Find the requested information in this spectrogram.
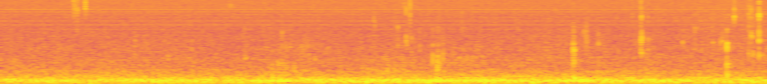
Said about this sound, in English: Well, let's take a sip and see if the palate lives up to the lack of nose.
